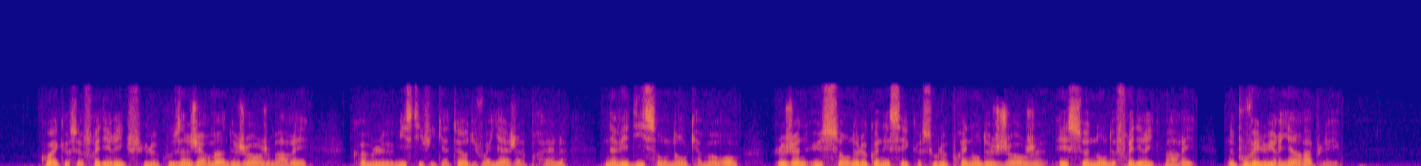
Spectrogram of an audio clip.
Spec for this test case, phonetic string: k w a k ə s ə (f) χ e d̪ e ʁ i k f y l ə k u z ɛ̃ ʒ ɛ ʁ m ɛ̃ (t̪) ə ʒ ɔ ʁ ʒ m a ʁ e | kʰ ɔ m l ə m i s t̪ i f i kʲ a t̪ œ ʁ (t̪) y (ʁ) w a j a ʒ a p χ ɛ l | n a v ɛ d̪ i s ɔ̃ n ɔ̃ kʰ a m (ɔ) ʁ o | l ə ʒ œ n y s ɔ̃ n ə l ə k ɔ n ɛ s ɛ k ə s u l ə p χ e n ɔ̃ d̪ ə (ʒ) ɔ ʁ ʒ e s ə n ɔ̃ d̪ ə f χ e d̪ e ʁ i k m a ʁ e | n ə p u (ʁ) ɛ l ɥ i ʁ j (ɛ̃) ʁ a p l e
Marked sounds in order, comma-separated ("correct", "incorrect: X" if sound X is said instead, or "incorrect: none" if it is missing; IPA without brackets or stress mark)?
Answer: correct, incorrect: d̪, incorrect: d̪, incorrect: v, correct, correct, incorrect: v, correct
